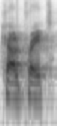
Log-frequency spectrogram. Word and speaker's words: culprit: Niveau intermédiaire, culprit, culprit. Ok? Accent tonique sur la first syllabe.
